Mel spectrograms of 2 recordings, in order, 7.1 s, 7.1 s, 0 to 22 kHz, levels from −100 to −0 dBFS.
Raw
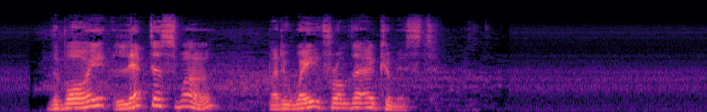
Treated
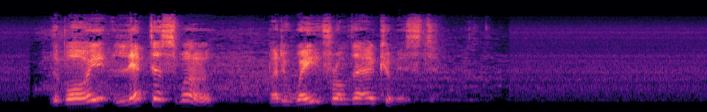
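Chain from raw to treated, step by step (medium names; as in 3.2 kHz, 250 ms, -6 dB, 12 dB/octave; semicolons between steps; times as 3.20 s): Chebyshev high-pass 430 Hz, order 6; resonant high shelf 1.7 kHz +14 dB, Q 1.5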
